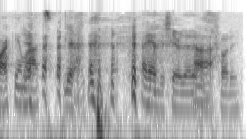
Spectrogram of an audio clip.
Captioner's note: laugh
